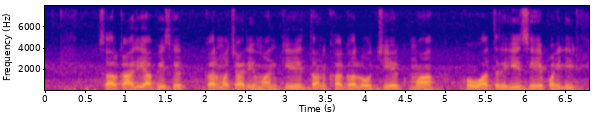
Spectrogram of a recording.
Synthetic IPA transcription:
səɾkaːɾiaːpʰiske | kəɾmət͡ʃaːɾimənket̪ənkʰəɡʱəlot͡ʃekmã | hoʋət̪ɾəɦisepəɦɪliː

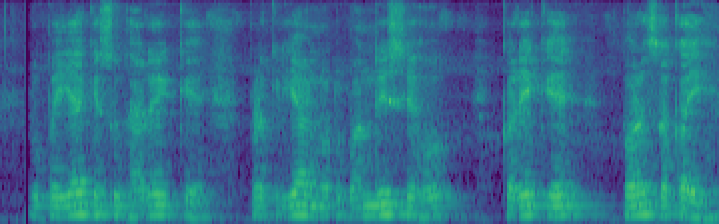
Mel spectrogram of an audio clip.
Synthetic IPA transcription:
ɾupəjakesud̪ʱaɾekepɾəkɾijamenoʈbənd̪ʱiseɦokəɾekepəɾsəkəi

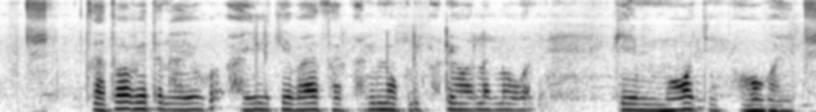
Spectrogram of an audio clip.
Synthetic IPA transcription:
sat̪ʋabet̪ənajoɡailkebaːd̪səɾkaɾinokɾikʰəɾeʋalaloɡan | kemɔt͡ʃɦoɡail

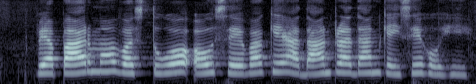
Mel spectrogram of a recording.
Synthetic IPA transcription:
ʋjapaːɾmãʋəst̪uoʔɔuseːʋakead̪aːnpɾəd̪aːnkɛɪseɦoːɦi

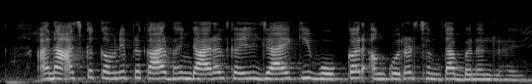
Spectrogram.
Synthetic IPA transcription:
ɐ̰naːd͡ʒkkɐʋnepɾɐkaːɾbʱɐ̃nɖ̪aːɾəlkɐɪld͡ʒaːekiʋoːkəɾɐ̰̃ŋkoːɾəɽt͡ʃʰɐmt̪abɐnəlɾɐɦeː

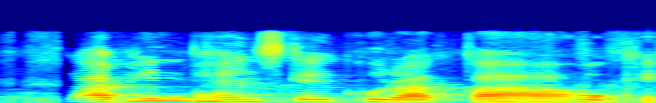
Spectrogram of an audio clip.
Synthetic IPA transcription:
ɡaːbʱiːnbʱɛːnskekʰʊɾakaɦokʰe

